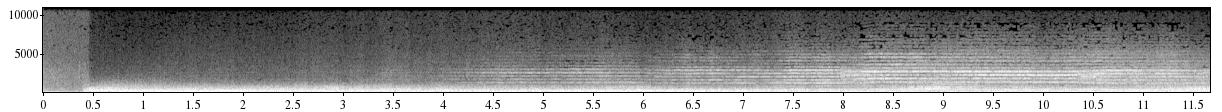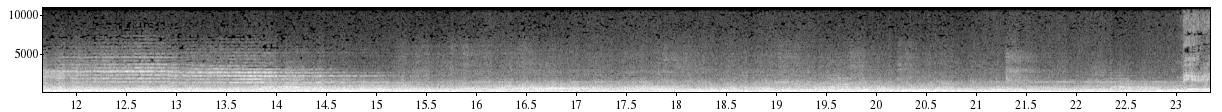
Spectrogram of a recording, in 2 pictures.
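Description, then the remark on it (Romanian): A storm wind blows fiercely through a royal house, roaring steadily and loudly, with eerie whistling, howling tones swelling through the middle before easing back into a broad rushing gust. No voices. “Bate furtuna și suflă năbraznic prin casa domnească.”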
